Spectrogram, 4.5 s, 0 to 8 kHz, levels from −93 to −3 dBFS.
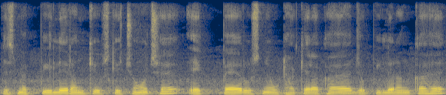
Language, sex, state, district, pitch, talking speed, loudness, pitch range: Hindi, male, Maharashtra, Chandrapur, 130 Hz, 240 wpm, -16 LUFS, 125-140 Hz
